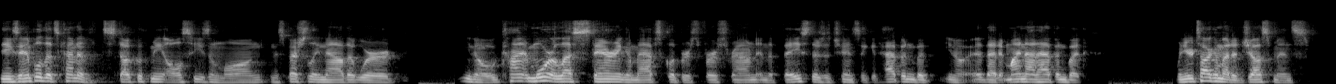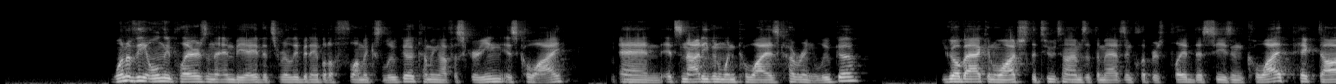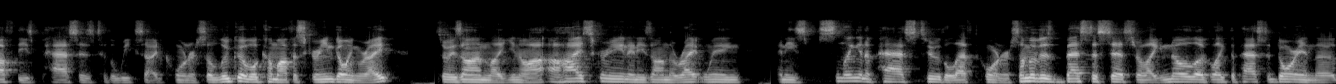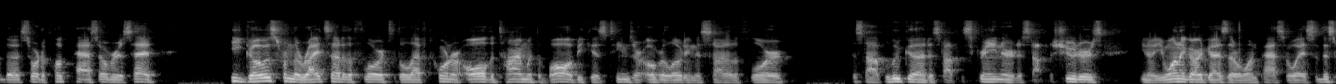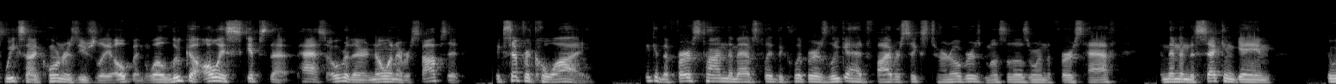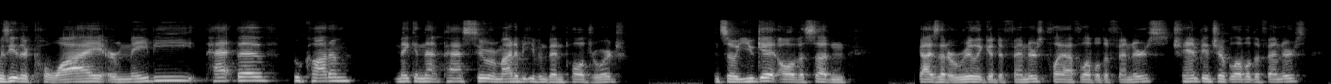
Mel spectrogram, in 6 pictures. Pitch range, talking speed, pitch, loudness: 105-130 Hz, 235 wpm, 115 Hz, -22 LUFS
